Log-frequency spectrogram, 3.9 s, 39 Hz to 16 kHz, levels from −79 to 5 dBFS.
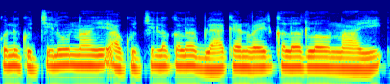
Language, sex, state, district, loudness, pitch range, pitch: Telugu, male, Telangana, Mahabubabad, -15 LUFS, 135-150 Hz, 140 Hz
